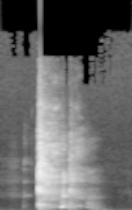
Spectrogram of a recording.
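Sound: coughing fit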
